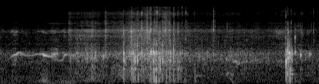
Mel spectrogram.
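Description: Water splashes as children slide into a pool.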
